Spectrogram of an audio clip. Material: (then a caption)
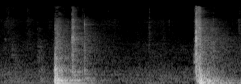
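Steel. A steel door on a restored Jaguar E-Type, fitted with extra sound-deadening material beyond the original small mat, is shut twice. Each close lands as a low, solid thud with a short decay and little ringing, giving a solid door-shut sound.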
